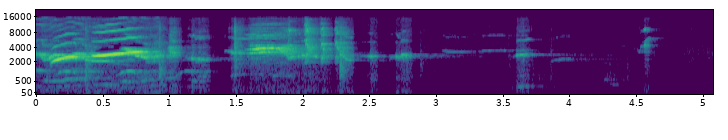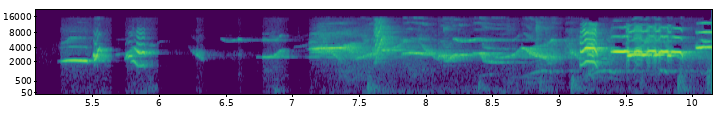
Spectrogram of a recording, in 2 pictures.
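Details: Young Oriental magpie-robin singing varied whistled phrases broken by pauses, with scattered clicks and knocks between bursts and a fuller run of rich whistles toward the end.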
